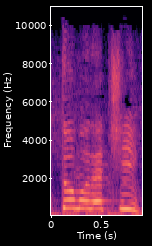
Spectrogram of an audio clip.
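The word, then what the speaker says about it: 友達: C'est le mot tomodachi qui veut dire ami.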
